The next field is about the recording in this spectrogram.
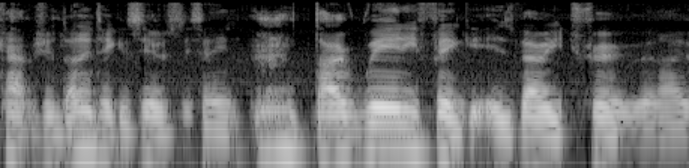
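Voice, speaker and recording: A man talks with an English accent. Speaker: vlogger. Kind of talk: casual monologue. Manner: halting.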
